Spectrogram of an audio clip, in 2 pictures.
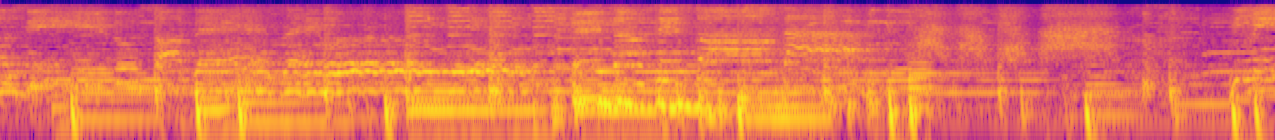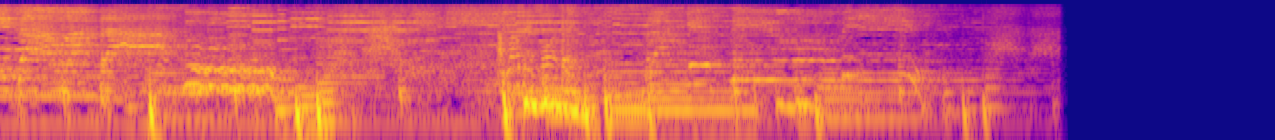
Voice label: Telemensagens Amor Fem; Telemensagens 2017

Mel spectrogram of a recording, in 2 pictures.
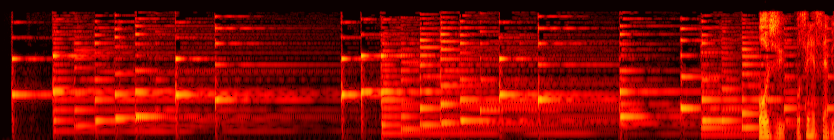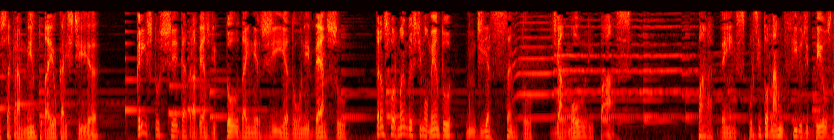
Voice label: Primeira Comunhão m, Telemensagens, Gospel, masc

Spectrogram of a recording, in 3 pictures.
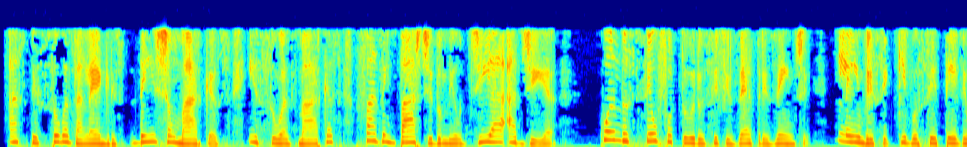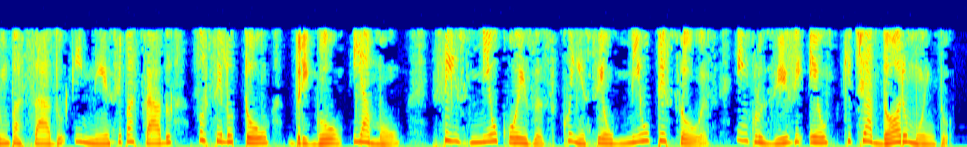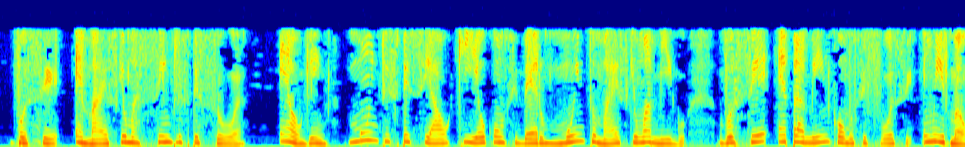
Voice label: Amizade Feminino, Telemensagens, Só Voz; Telemensagens 2017

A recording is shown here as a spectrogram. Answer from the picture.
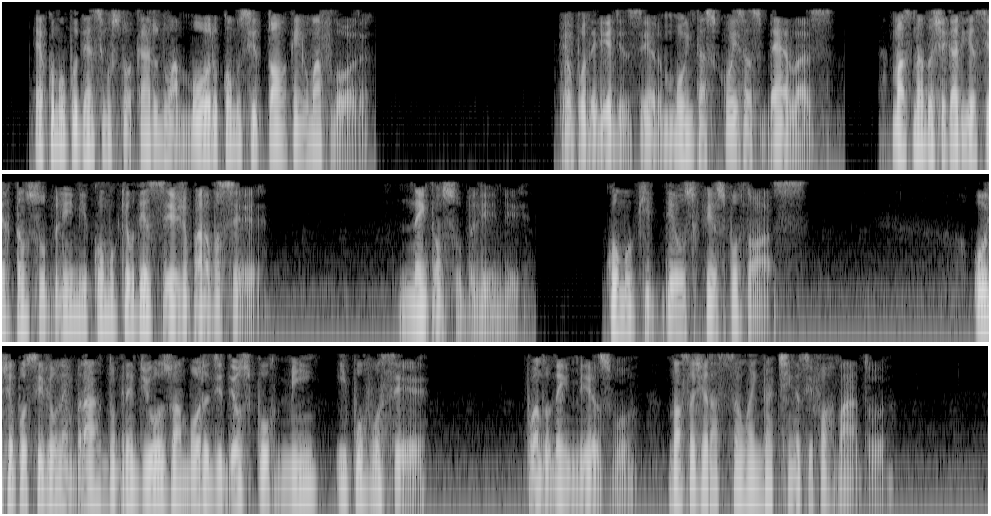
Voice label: NATAL IRMA, masc; Natal e ano novo; Telemensagens 2017

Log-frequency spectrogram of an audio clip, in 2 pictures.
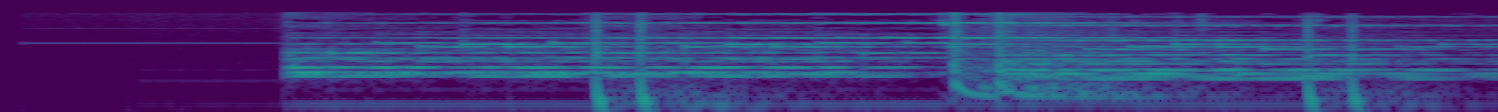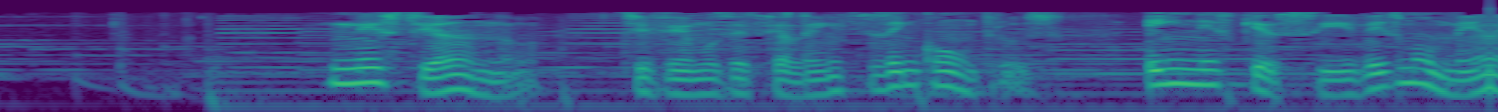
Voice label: ANO NOVO P AMIGA M; Telemensagens; Natal e Ano novo; masc

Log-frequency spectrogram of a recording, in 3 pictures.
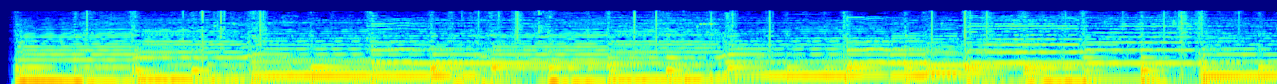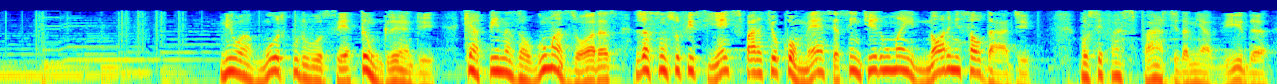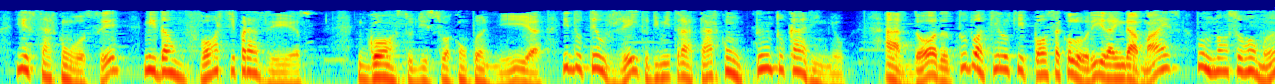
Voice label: amigo Masculino; Telemensagens; Saudades

